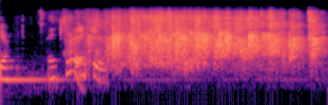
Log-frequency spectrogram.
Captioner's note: audience clapping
